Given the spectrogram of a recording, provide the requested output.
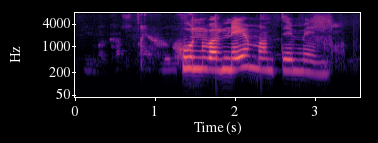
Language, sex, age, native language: Icelandic, male, 10, Icelandic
